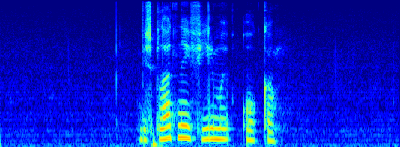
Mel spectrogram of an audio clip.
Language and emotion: Russian, neutral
